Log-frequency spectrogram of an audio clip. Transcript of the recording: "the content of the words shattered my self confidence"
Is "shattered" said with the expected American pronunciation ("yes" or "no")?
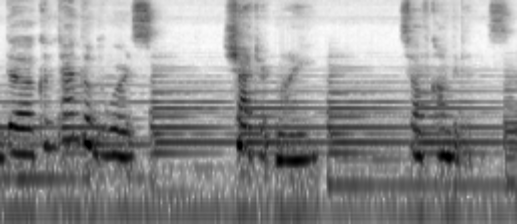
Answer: yes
